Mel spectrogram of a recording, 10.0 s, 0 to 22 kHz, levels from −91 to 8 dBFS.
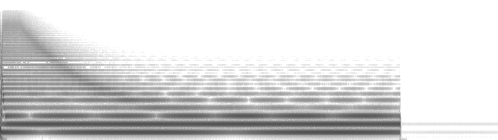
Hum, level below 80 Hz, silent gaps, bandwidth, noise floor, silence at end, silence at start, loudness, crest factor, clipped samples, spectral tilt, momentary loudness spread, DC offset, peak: none; -70 dBFS; none; 13.5 kHz; -80 dBFS; 1.95 s; 0 s; -26 LUFS; 18 dB; under 0.1%; -5 dB/octave; 3 LU; under 0.1%; -8 dBFS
